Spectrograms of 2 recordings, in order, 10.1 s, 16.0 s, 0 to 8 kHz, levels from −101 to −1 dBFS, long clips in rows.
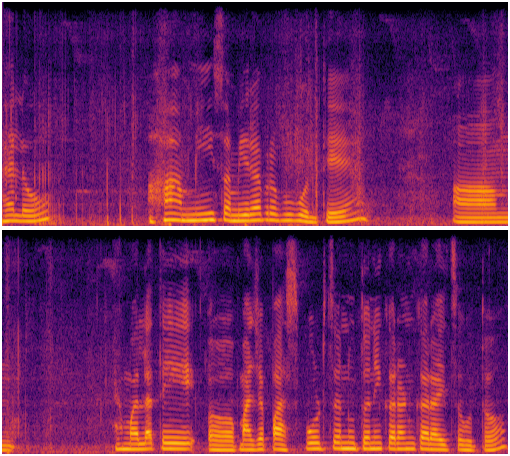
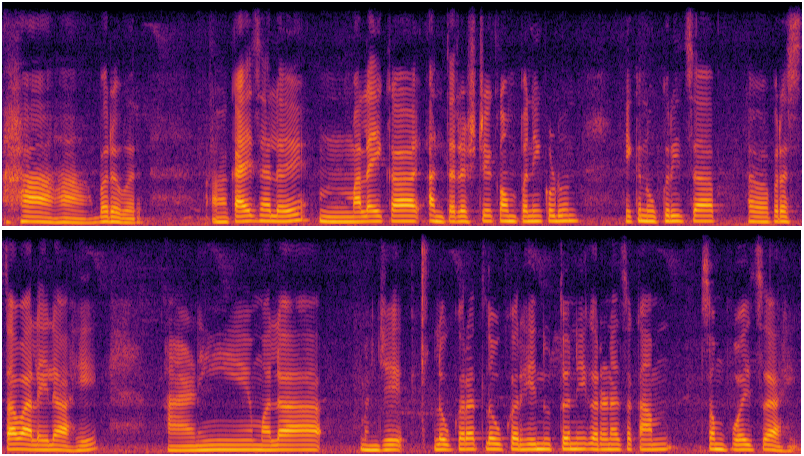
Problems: none marked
